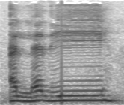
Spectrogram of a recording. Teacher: Alladzi, za dia lembut sebagaimana yang saya ajar. Huruf zal disebut dalam keadaan lidah dikeluarkan sedikit daripada dua gigi, dan sebutannya agak lembut.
